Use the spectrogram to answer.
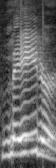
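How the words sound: It has an American accent with an R sound.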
